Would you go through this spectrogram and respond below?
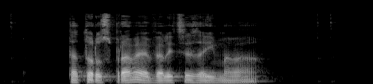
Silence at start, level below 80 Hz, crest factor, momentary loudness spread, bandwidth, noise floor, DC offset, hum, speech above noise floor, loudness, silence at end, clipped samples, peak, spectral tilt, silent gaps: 0.7 s; -48 dBFS; 20 dB; 10 LU; 11.5 kHz; -73 dBFS; under 0.1%; none; 50 dB; -24 LUFS; 1.15 s; under 0.1%; -6 dBFS; -5 dB/octave; none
